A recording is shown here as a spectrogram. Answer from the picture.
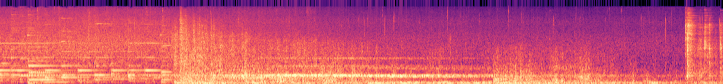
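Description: A few musical notes in the first couple of seconds, then a rumble of thunder over steady rain, with a held musical note underneath that fades out as the storm sound dies away toward the end.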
